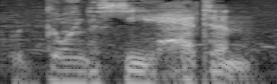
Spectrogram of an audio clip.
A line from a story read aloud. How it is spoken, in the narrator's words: Syndra snarled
